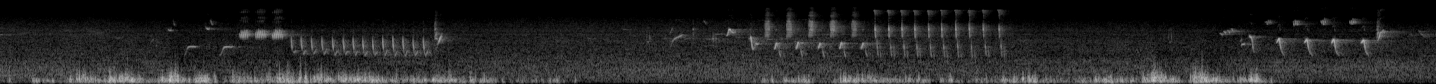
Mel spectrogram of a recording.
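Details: Common nightingale singing on the late morning of 30 April 2020 near Klein-Auheim and Hainburg am Main: bursts of rapid, evenly repeated clicking notes and high whistled phrases, separated by short pauses, over a steady low rumbling background noise.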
